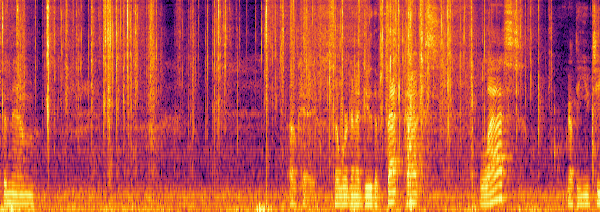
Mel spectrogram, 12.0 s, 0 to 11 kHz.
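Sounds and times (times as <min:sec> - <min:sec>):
foil wrappers crinkling: 0:00.0 - 0:11.1.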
